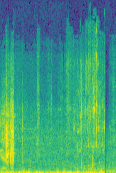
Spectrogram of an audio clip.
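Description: Wind buffeting the microphone: a low, uneven rumble, with a brief voice at the very start.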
